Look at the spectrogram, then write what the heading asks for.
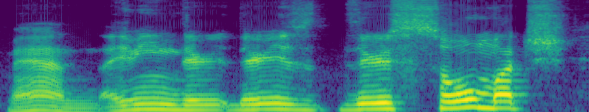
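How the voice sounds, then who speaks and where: A man's voice: on the high side, lively intonation, a little slow. A man co-hosting a podcast, giving exclamatory reactions and opinions in casual banter. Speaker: podcast co-host.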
